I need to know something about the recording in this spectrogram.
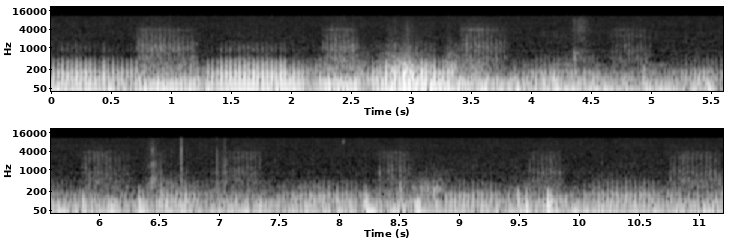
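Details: Cat purring, strongest in the first few seconds then softer and steadier, low buzzing rumble with faint breathy pulses and a few small clicks.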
